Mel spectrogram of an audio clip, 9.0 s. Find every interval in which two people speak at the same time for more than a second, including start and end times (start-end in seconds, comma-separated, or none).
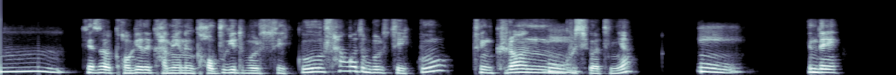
none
